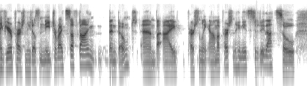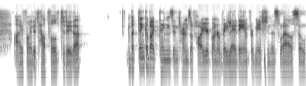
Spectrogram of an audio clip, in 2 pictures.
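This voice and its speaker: Over a quiet background, a man with a fairly low pitch and a bright, sharp tone speaks at a fairly quick pace. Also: ordinary pitch variation, dry, close sound with no echo. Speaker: GP and successful exam candidate. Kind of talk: webinar Q&A advice. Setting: video webinar. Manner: fast.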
